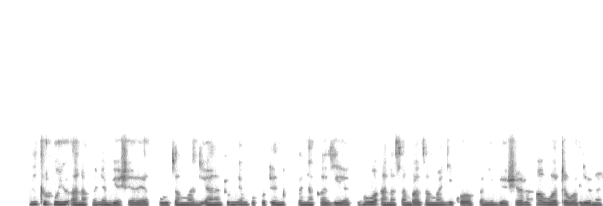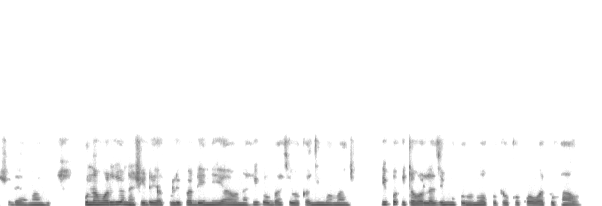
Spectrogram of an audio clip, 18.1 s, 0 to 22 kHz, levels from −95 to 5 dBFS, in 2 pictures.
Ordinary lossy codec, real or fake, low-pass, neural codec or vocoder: Opus, 32 kbps; fake; 7.2 kHz; autoencoder, 48 kHz, 128 numbers a frame, DAC-VAE, trained on Japanese speech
